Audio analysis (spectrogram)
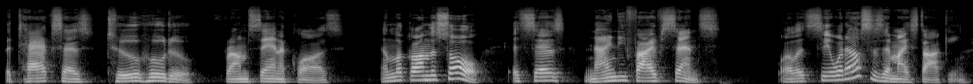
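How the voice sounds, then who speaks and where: A woman's voice: deep voice, very animated, unhurried, fairly bright tone, full character voice. A woman playing an innocent, hopeful young boy in a comic radio play, speaking in an earnest, childlike way. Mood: let down.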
